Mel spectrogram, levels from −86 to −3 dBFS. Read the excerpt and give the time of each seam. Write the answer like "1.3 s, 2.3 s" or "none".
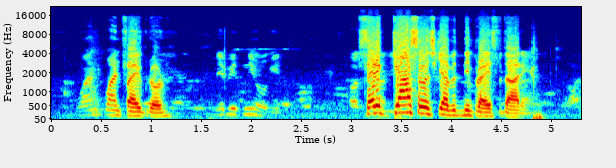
none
